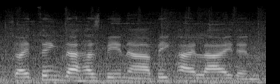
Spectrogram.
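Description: Music plays in the background of a dry recording with no echo. A man speaks over it at a moderate pace. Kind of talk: interview answer. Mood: proud, positive. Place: open country. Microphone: lapel.

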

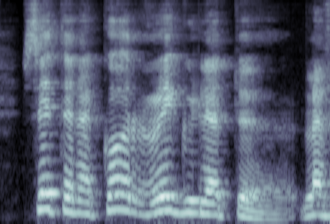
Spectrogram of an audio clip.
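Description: A man speaks with an Italian accent. His intonation is lively. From Italy. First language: Italian (speaking French). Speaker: professor. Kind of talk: lecture. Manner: halting. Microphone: webcam.

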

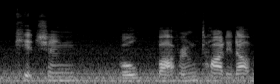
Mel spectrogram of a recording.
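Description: A woman talks over loud background noise in a dry sound with no echo. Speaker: parent vlogger. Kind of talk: casual vlog chat. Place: car.

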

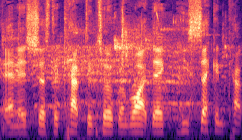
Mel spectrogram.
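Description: A man speaks at a very fast pace in an enthusiastic tone. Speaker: co-commentator, analyst. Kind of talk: live sports commentary, colour analysis. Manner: enthusiastic, quick reactive remarks.

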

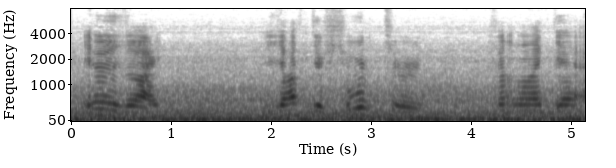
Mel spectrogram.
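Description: A man's very slow speech with ordinary pitch variation over loud background noise. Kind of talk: casual drowsy chat. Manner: groggy, slurred post-anesthesia speech. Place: car. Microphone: phone near.

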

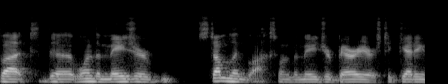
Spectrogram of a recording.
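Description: A man with an American accent speaks at a fairly quick pace. His intonation is monotone and flat, with a quiet background. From United States. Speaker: biotech company executive. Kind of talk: interview. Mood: enthusiastic, measured. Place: home room. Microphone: video call.

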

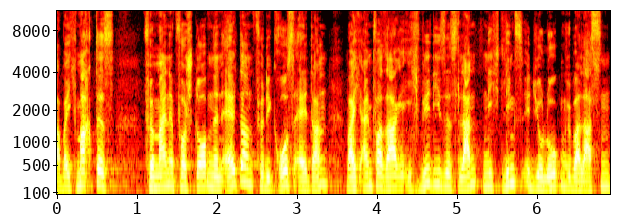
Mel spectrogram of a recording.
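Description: Talking at a very fast pace, a man with fairly high pitch keeps his intonation fairly even. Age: 70s. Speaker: political commentator and business owner. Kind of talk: speech to an audience; video introduction.

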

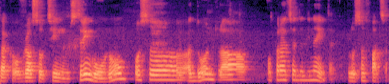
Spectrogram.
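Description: With a fairly high pitch and ordinary pitch variation, a man speaks in a slightly mellow tone with vocal fry.

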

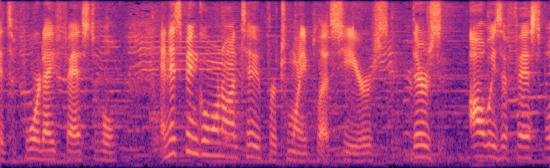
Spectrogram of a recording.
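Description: A woman with an Eastern Kentucky accent at a fairly quick pace, clear music in the background. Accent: Eastern Kentucky Appalachian. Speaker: bluegrass singer and bass player. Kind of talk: interview answer. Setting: outdoors. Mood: warm, proud.

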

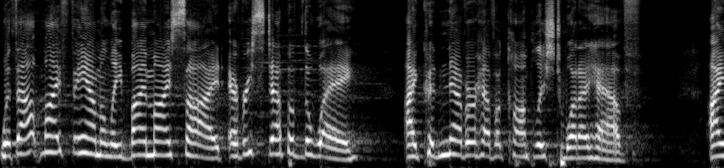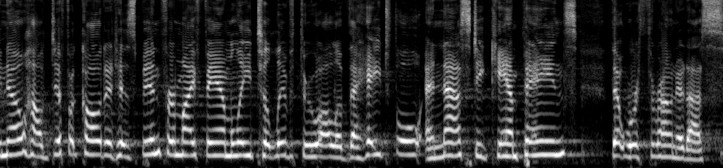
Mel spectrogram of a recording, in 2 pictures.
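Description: A woman talks at a moderate pace. Her pitch is high, with ordinary variation. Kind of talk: farewell speech. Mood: emotional, grateful. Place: hall. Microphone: podium.

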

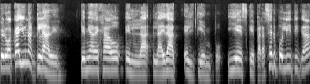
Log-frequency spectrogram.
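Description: At a moderate pace, a woman with a fairly high pitch lets it swing very widely against a quiet background. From Peru. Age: 60s. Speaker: congresswoman; panelist. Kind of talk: panel discussion. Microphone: video call.

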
